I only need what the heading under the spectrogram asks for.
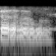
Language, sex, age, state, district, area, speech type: Bengali, female, 45-60, West Bengal, Darjeeling, urban, conversation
